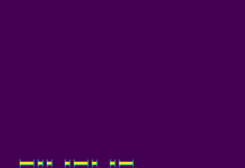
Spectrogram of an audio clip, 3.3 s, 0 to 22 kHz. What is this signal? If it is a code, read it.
Morse code, heard as a keyed tone, about 20 wpm, 700 Hz. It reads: DRA
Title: Build A Word - 1 Letter At A Time - 4-Letter Words - 20wpm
